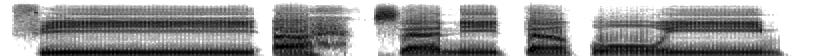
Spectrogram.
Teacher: untuk fi ahsani tidak panjang, Nek, ya, dibaca dengan pendek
